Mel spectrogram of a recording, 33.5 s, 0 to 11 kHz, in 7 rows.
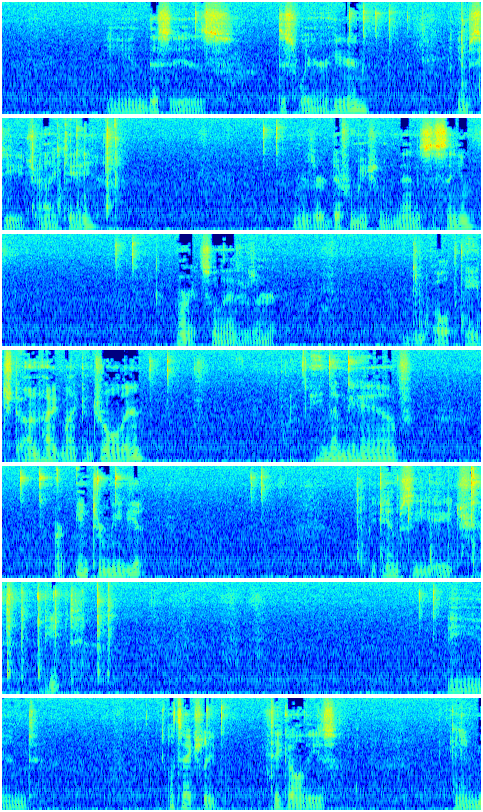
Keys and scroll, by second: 4.6 BackSpace, 5.3 shift+i, 5.5 shift+k, 5.9 Return, 14.1 alt+h, 23.0-24.5 typing, 24.9 Return, 31.9 a, 33.3 m.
